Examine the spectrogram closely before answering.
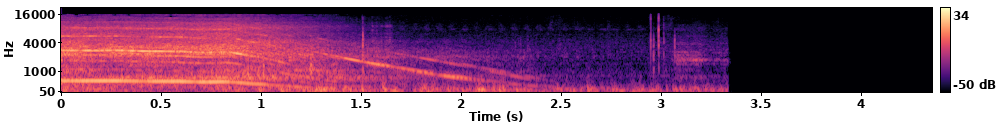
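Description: A model jet's turbine engines wind down and fall silent.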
